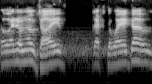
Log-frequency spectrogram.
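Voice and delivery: put-on Cockney accent. Retelling how the assistant director voiced Hal: Cockney accent imitating Derek Cracknell. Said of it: "Sort of the Cockney accent".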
